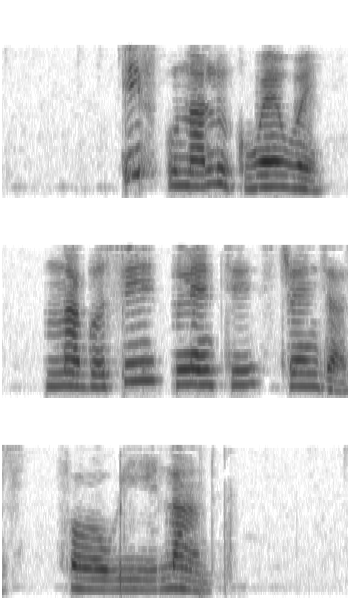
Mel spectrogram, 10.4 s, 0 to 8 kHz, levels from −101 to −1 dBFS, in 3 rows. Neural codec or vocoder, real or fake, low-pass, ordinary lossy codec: none; real; 7.2 kHz; AAC, 16 kbps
